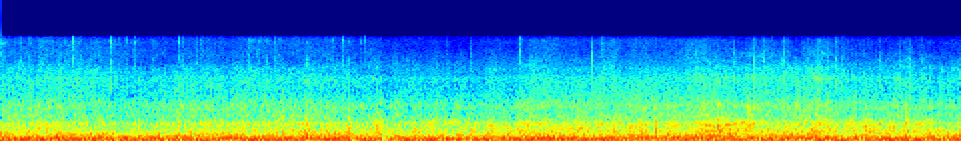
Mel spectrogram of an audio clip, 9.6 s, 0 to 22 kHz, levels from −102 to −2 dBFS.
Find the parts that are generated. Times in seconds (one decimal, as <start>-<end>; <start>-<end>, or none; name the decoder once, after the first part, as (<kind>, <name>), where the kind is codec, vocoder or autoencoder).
3.9-7.3 (autoencoder, DAC-VAE)

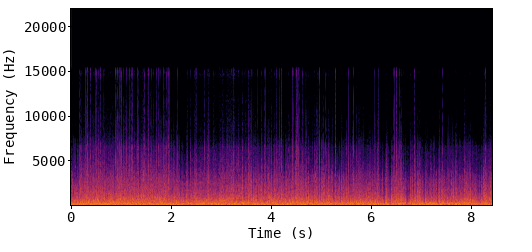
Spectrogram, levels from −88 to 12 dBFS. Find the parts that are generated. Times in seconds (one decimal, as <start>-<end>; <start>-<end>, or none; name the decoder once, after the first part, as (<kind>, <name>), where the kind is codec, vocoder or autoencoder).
2.2-3.6 (autoencoder, DAC-VAE)

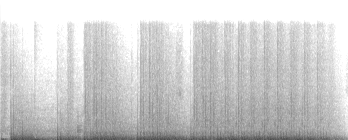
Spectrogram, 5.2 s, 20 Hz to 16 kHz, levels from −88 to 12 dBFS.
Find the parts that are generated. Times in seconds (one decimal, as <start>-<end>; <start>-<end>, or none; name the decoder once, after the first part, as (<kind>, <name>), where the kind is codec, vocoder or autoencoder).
0.0-0.6 (autoencoder, DAC-VAE); 3.7-5.2

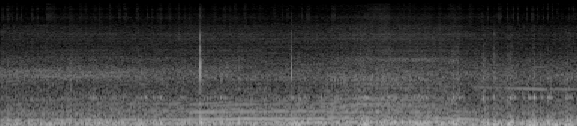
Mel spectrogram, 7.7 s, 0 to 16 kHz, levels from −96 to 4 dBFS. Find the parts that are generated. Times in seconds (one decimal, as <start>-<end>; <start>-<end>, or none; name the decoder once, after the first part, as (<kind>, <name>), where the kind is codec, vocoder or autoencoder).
0.7-1.5 (autoencoder, DAC-VAE); 2.1-3.5; 4.9-6.4

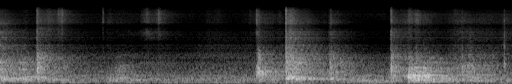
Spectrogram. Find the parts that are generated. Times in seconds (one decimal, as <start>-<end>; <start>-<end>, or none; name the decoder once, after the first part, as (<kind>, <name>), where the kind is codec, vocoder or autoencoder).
0.0-5.1 (autoencoder, DAC-VAE)

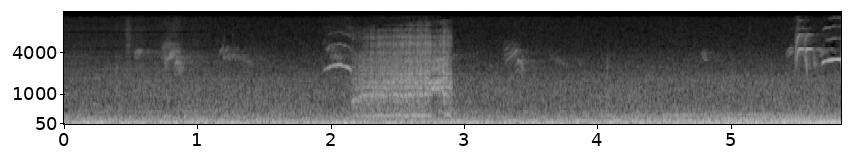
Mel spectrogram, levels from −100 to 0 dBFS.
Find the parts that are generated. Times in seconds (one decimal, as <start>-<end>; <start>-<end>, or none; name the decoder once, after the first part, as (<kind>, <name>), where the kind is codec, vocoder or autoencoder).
0.0-1.1 (autoencoder, DAC-VAE)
